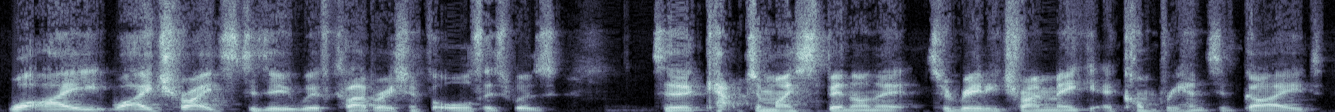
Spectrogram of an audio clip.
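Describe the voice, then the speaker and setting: A man's voice: mid-range voice, steady tone, fast talker. A man speaking as an author guest in a conversational podcast interview, explaining things in an encouraging way.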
